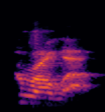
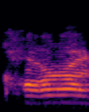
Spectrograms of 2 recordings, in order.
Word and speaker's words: Corolla: share something with you how do you pronounce your name again corolla corolla okay because there's i have i know one from canada she likes to be pronounced cara another one cara corolla okay i just want to make sure i'm pronouncing correctly what corolla's having right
